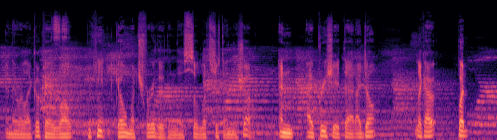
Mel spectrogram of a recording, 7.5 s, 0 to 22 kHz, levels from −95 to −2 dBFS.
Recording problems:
voice in the background; noticeable; throughout; 10 dB below the speech
train or aircraft noise; faint; throughout; 30 dB below the speech

